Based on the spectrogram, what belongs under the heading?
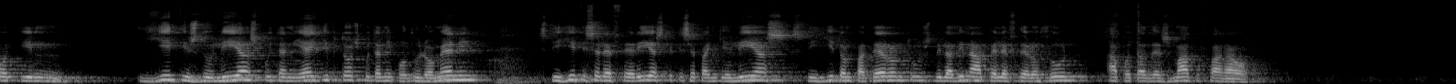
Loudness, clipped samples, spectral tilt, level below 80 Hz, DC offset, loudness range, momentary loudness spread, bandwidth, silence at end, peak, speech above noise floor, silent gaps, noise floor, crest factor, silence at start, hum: -29 LUFS; under 0.1%; -6.5 dB/octave; -64 dBFS; under 0.1%; 4 LU; 9 LU; 17 kHz; 1.9 s; -12 dBFS; 42 dB; none; -70 dBFS; 16 dB; 0 s; none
